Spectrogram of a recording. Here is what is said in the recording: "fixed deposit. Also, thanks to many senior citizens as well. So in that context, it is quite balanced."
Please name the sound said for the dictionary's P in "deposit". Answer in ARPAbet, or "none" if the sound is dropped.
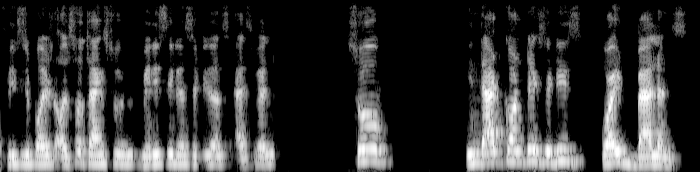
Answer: B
